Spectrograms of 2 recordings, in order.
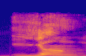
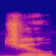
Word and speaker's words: you: So instead of saying Jew, we're going to say E and an oo sound.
